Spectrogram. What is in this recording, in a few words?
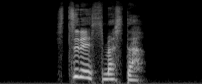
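voice, firm; shiturei shimashita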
